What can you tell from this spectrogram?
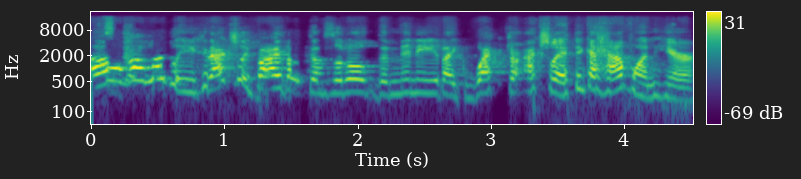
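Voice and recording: A raised, projected voice from a woman with an American accent: high-pitched, fairly quick, with lively intonation.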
